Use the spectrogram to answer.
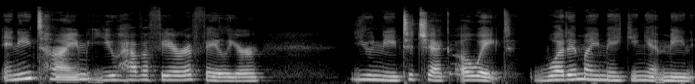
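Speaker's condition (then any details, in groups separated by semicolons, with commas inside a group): No condition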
